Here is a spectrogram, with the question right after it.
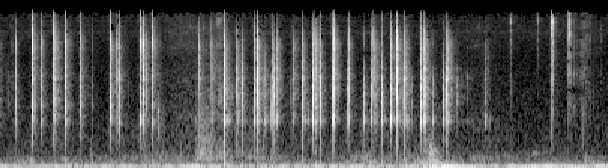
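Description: A small, hollow, empty clear plastic jar with an orange plastic lid is tapped with long metal finger picks in a rapid, irregular series of about thirty sharp, bright clicks. Each tap dies almost instantly, and a few brief, softer scratchy passages fall between the taps.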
